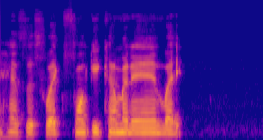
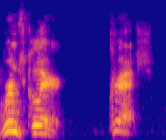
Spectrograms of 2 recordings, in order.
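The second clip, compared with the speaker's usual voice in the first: mock henchman call; 10 semitones higher, 3 dB louder, slower than usual. Henchmen calling out in retold story.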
